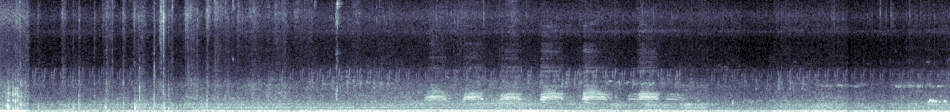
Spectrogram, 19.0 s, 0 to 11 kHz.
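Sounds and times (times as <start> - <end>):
crow cawing: 8.5 - 13.6.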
